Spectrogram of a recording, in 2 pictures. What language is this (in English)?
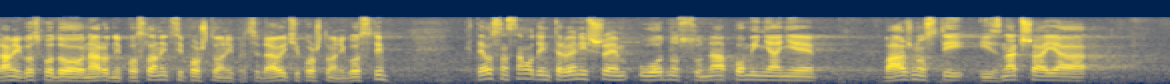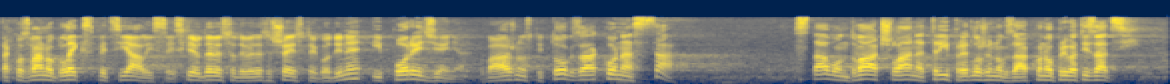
Serbian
